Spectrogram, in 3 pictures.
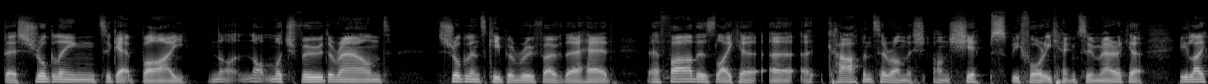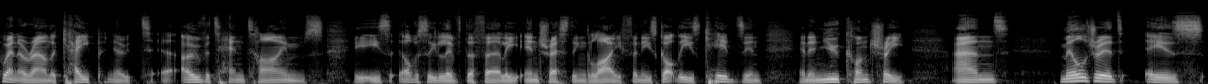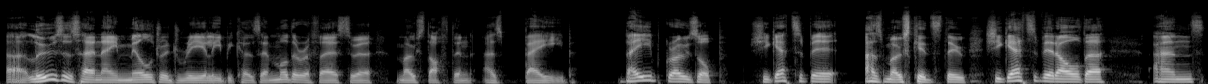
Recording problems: none

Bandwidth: 15.5 kHz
